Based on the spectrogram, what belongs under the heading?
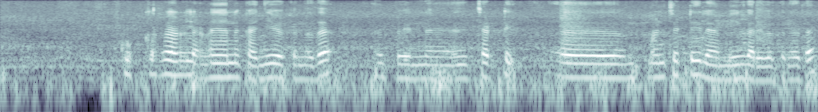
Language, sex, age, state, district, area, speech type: Malayalam, female, 45-60, Kerala, Alappuzha, rural, spontaneous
